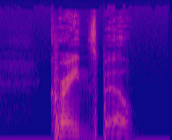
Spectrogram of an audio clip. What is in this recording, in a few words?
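"cranesbill", British English; pronunciations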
